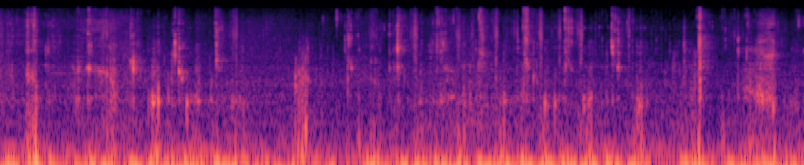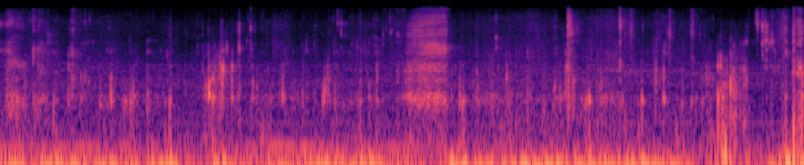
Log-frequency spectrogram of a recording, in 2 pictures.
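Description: Close-miked wet chewing and lip smacking as a person eats soft braised pork with its skin on, made up of many quick sticky clicks.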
